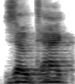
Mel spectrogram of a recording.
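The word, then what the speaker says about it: Szotak: Zotak with an S. S is silent.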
